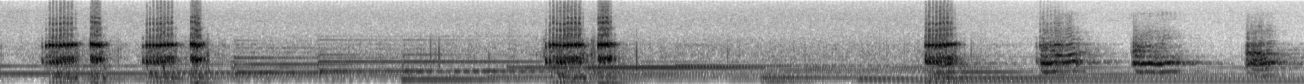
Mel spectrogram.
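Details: A frog gives loud, rough croaks in pairs and singles, spaced irregularly about every half second to two seconds, over steady background music with sustained tones.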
